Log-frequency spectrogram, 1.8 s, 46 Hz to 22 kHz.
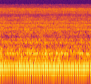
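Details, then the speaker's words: Commodore 1541-II disk drive set as drive 9 alongside drive 8, booting Ultima 6 on a C64: low, even motor hum that spins endlessly with no head seeking. Load hangs because of the second drive; fixed by switching drive 9 off. "happens it just endlessly spins you might think the game is broken"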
